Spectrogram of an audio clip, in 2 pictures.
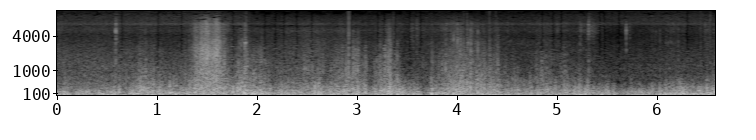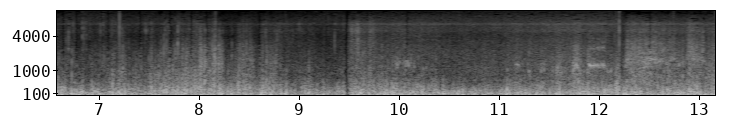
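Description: Wind buffeting the microphone of a camera riding on a moving bicycle, a steady low rumble, with scattered brief clicks and rattles.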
